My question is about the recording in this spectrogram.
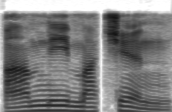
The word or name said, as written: Amne Machin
